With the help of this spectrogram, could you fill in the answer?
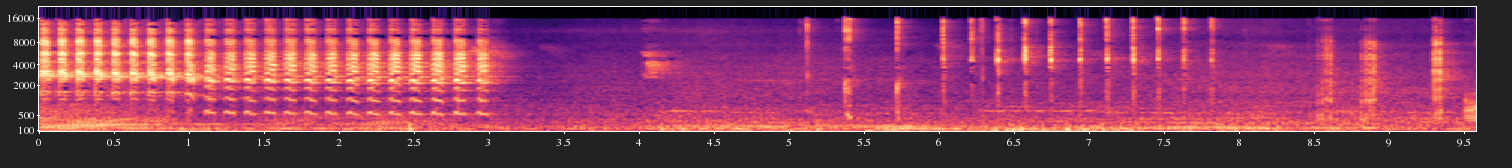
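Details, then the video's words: Nias hill myna giving a fast run of harsh, rasping notes about four per second for three seconds, then a quieter stretch with scattered sharp clicks and faint notes over low background hum. "JALAK NIAS GACOR DOR FULL ISIAN"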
